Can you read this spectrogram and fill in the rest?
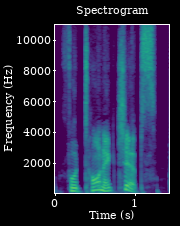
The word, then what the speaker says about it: Photonic: Ah, du meinst Photonic Chips, also mit Pfaff am Anfang, wie Photon, das Lichtteilchen. Also richtig ausgesprochen, Photonic Chips.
